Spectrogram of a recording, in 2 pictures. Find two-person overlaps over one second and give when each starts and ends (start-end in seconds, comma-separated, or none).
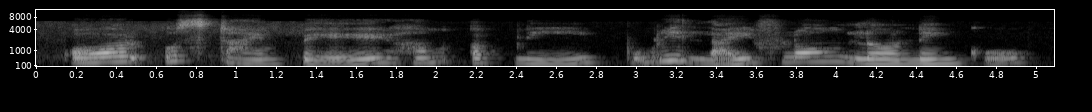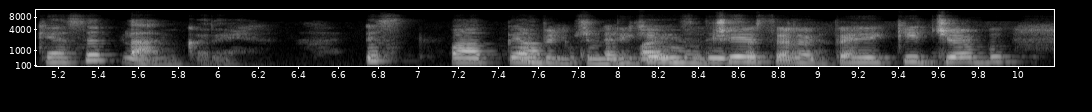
7.5-9.0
